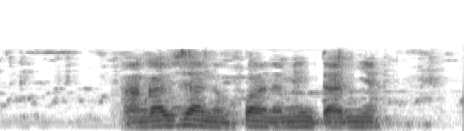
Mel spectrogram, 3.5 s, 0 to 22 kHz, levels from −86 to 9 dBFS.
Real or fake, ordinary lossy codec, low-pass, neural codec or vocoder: real; AAC, 24 kbps; 5.4 kHz; none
